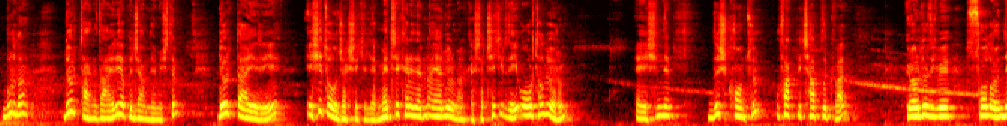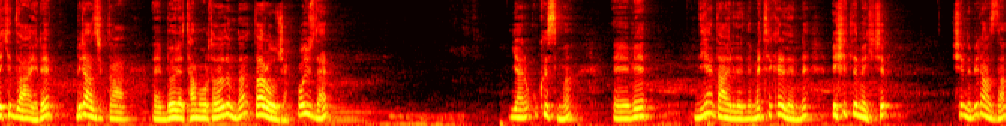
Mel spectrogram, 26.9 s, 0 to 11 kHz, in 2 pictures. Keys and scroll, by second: 2.9 Escape, 3.0 space, 4.8 Escape, 5.1-6.0 typing, 8.3 Escape, 8.4 e, 8.5 space, 8.8 Escape, 9.3 m, 9.4 space, 11.2 Escape, 12.0 space, 12.7 Escape, 14.2 c, 14.5 space, 15.1 1, 15.6 Return, 15.9 Escape, 16.5 1, 16.9 Return, 17.1 Escape, 17.4 f, 17.5 space, 19.9 Escape, 20.1 e, 20.2 space, 20.5 Escape, 21.0 space, 24.4 space, 24.6 Escape, 25.2 o, 25.5 space.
